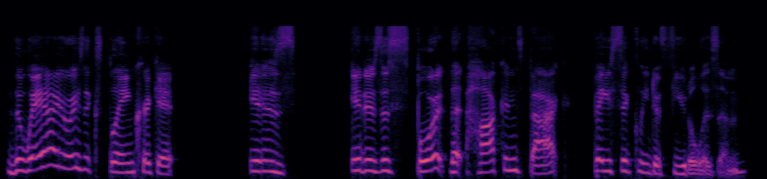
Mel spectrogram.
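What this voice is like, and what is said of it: Australian accent. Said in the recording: “I'm an Australian, as you may or may not be able to tell from my accent.”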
